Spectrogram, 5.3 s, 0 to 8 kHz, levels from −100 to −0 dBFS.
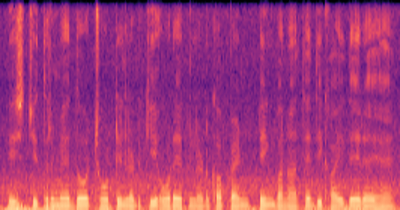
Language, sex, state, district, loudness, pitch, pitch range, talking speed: Hindi, male, Uttar Pradesh, Shamli, -14 LUFS, 115 Hz, 110-120 Hz, 170 wpm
